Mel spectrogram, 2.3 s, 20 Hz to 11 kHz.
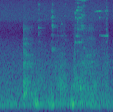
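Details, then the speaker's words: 2018 Suzuki King Quad 400 before front brake pad service: thin high squeals come and go in short bursts as the wheel turns; squeaking front disc brake, cause suspected, not confirmed. "so I'll show you right now I was having a squeak noise you'll see it"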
